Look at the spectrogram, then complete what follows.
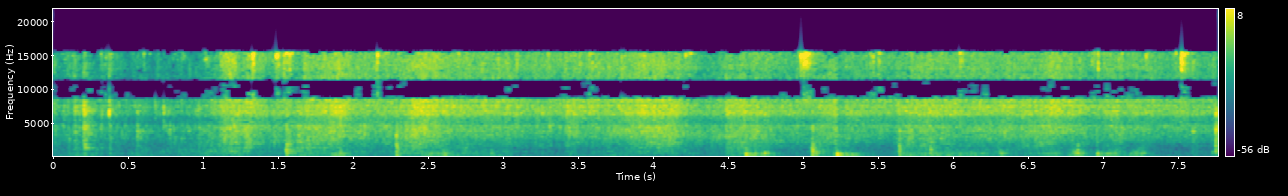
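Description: Ginger chicken sizzling as it fries in oil in a pot, while a wooden spatula stirs it, scraping and knocking against the pot at irregular moments.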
